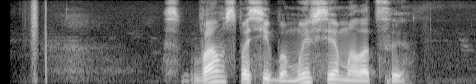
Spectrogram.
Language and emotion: Russian, positive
